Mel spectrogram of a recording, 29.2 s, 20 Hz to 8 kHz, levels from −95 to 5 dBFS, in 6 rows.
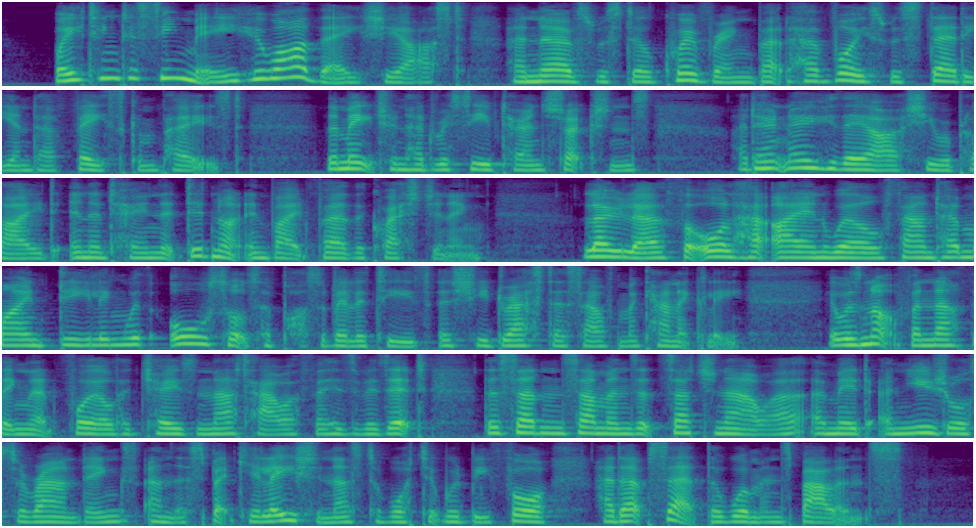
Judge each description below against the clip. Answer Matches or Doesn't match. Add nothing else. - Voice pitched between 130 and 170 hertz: Doesn't match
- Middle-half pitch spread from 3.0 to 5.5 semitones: Doesn't match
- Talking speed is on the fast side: Matches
